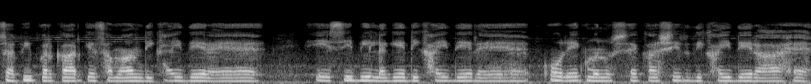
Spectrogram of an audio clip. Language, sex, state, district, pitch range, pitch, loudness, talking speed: Hindi, male, Rajasthan, Bikaner, 155-170 Hz, 165 Hz, -16 LUFS, 175 wpm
